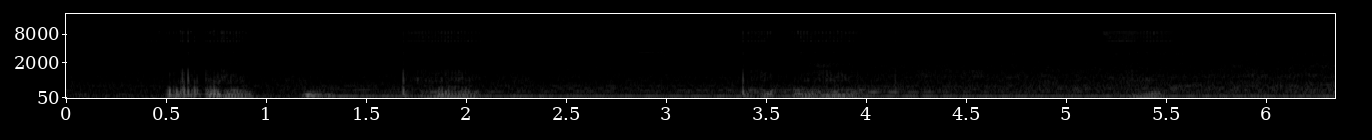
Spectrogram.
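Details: Short, soft snorting snores in quick bursts over a steady background hum; a sleeping Aspin dog snoring.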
